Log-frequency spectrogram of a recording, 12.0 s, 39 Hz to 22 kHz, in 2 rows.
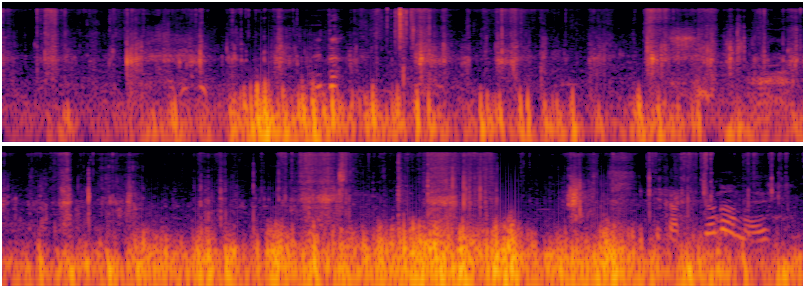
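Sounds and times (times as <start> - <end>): wind buffeting microphone: 0.2 - 12.0.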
